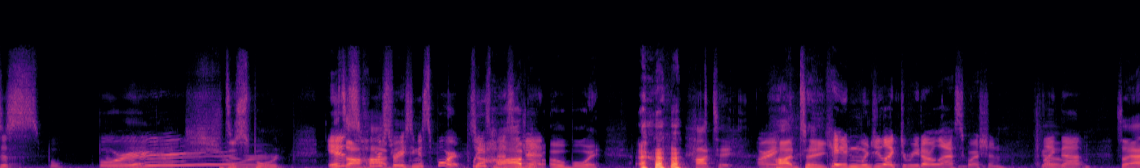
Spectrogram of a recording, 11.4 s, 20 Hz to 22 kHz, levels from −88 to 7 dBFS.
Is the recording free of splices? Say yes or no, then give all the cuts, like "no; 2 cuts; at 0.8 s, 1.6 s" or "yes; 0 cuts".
no; 2 cuts; at 5.4 s, 10.4 s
